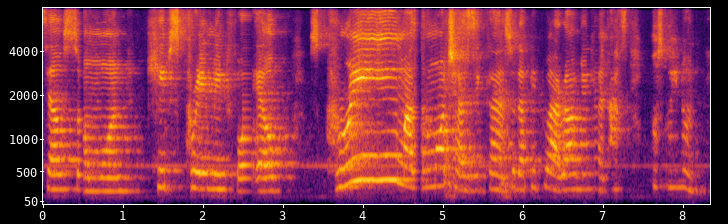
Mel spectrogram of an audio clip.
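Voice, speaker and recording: A woman's voice: a little high, slow, hardly any pauses. Encouraging woman teaching children. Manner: animated, encouraging, repeats with "okay?". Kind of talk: children's safety webinar. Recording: echoey room, faint background noise.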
